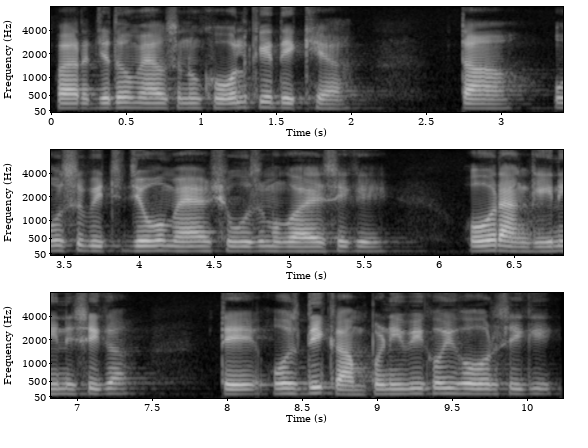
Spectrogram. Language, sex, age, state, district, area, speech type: Punjabi, male, 18-30, Punjab, Shaheed Bhagat Singh Nagar, urban, spontaneous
